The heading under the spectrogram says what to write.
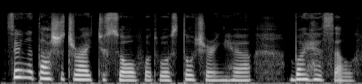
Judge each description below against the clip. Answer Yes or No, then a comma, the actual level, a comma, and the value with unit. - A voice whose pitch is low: No, high, 215 Hz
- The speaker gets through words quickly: No, average, 180 wpm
